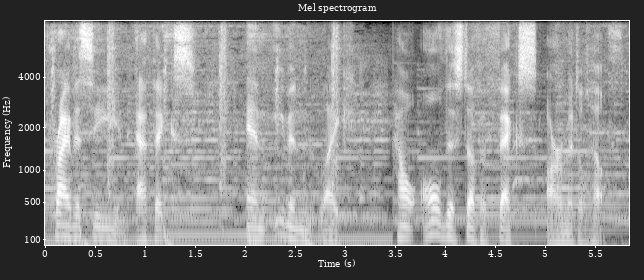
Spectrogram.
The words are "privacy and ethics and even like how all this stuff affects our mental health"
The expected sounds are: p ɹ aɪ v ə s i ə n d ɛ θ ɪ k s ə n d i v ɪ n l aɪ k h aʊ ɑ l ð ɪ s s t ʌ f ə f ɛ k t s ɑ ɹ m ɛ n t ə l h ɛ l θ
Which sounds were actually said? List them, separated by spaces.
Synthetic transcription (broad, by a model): p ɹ aɪ v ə s i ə n ɛ θ ɪ k s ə n i v ɪ n l aɪ k h aʊ ɑ l ð ɪ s s t ʌ f ə f ɛ k t s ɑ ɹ m ɛ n t l h ɛ l θ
